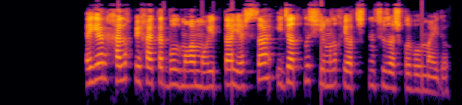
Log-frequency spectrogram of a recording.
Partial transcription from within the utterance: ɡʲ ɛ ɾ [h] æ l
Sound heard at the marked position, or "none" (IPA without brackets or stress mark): χ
